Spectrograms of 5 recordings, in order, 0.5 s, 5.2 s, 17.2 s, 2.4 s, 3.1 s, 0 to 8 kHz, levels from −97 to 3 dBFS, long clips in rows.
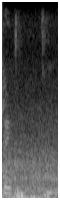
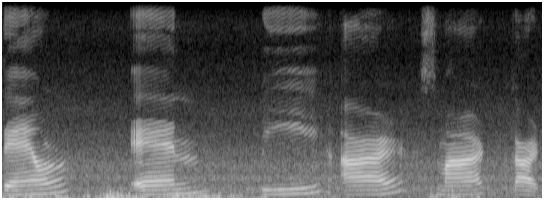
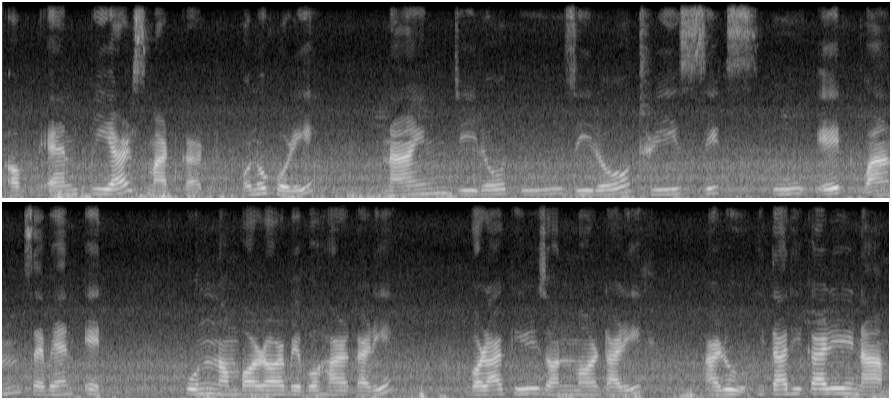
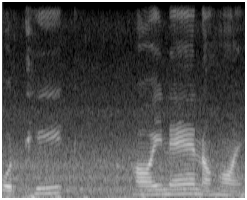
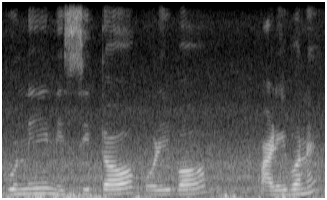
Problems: constant background noise, background conversations at intervals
